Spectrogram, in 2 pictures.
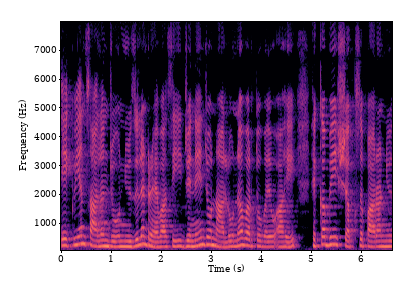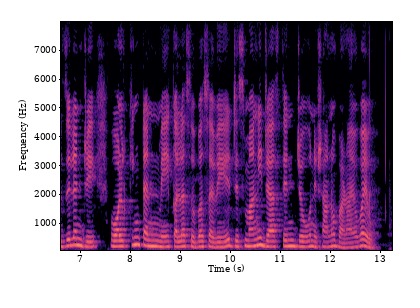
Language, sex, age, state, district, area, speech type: Sindhi, female, 30-45, Maharashtra, Thane, urban, read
